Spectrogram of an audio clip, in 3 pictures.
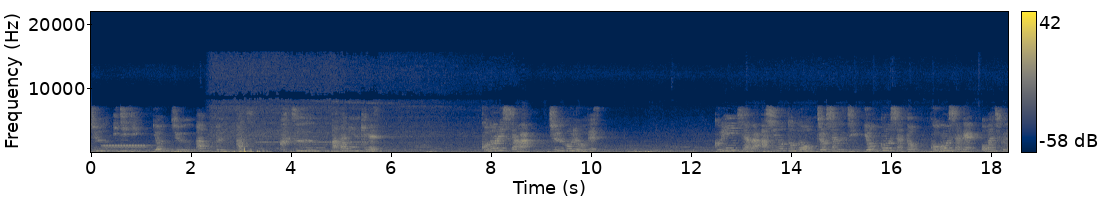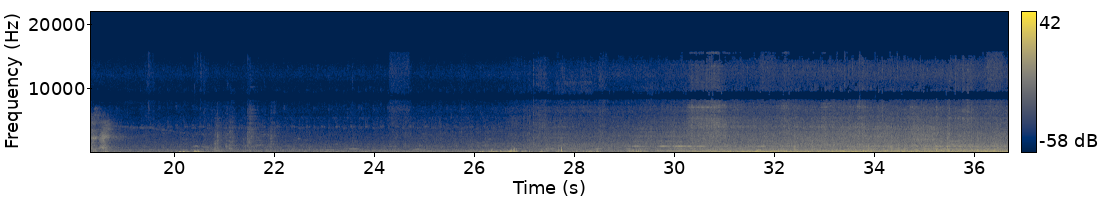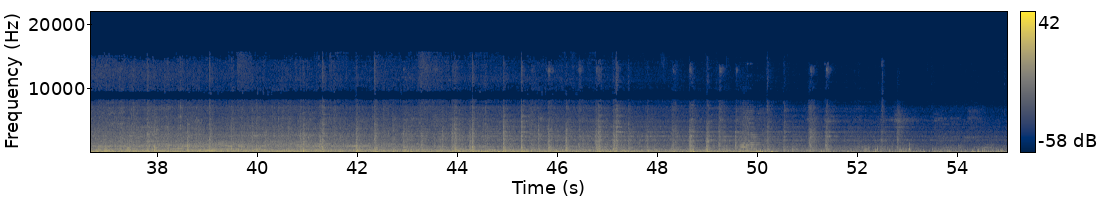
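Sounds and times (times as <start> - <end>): train wheels clattering over rail joints: 35.2 - 51.7.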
